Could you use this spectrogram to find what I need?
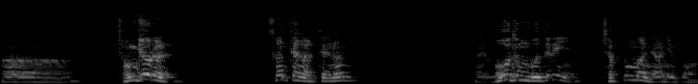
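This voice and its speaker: Very slow and broken by long, frequent pauses, a man speaks at a fairly high pitch with very wide pitch swings. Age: 60s. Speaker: Buddhist lay teacher. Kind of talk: religious talk. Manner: formal; halting, many fillers.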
